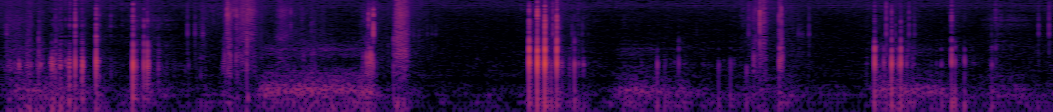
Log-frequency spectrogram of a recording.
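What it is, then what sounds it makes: Pen nib scratching on sketchbook paper. A metal nib pen scratches ink strokes across a black paper sketchbook page lying flat. Quick, irregular scratchy strokes come in short bright bursts over a steady low rumble, and a few strokes are louder and longer than the rest.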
